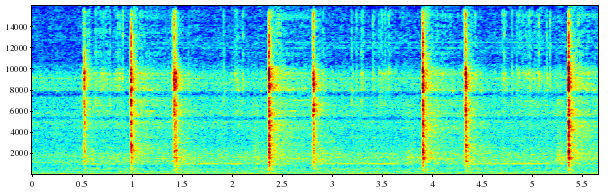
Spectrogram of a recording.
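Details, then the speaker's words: 1966 Ford F100 body on 2010 Crown Victoria chassis, engine off, ignition on: crisp clicks about one or two a second as the drive-by-wire electronic throttle body opens and closes; normal actuation. "this is throttled by wire so I should be able to move this and hear the starter motor or hear the yeah see you can hear the throttle body"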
